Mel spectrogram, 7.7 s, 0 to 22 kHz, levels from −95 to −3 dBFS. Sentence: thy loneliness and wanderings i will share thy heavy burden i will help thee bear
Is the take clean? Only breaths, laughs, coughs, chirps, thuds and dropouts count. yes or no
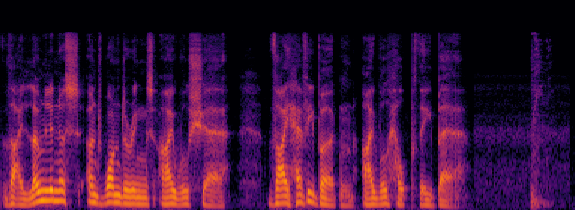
no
